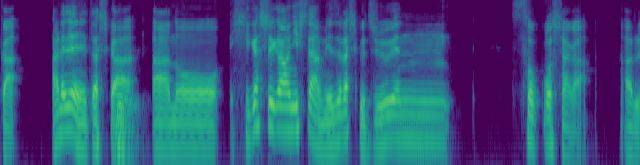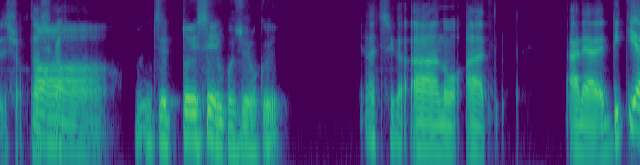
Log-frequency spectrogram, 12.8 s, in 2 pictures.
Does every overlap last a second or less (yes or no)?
yes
